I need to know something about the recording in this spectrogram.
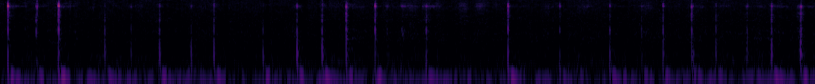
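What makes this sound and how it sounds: Long nails tap the faces of a hand-sized, solid, light wooden die with dark pips, held in both hands. A quick, uneven run of quiet, dry clicks, each a short tick with a bright edge, sits over a steady low rumble.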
